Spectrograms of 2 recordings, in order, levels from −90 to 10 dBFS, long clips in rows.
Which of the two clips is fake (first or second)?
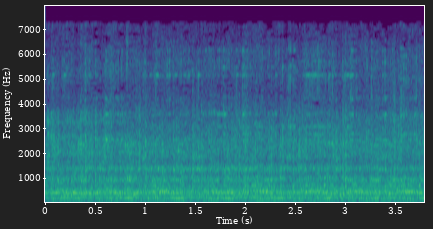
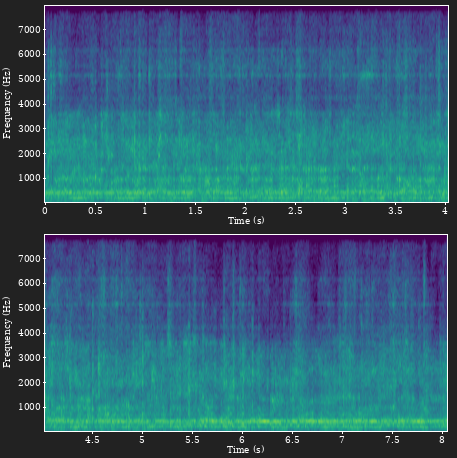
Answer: second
